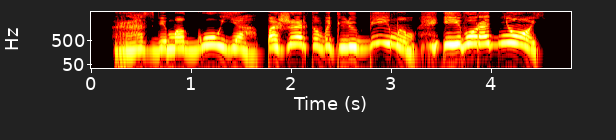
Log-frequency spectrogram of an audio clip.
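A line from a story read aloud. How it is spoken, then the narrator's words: Grandiose exclamation, suppressed irritation. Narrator (Russian): Стараясь подавить раздражение, с большим пафосом воскликнула я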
